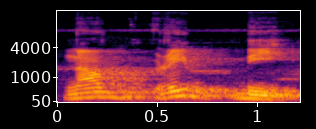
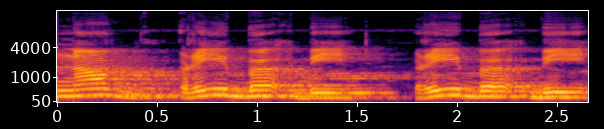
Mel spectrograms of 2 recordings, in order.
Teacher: jangan dipantulkan karena huruf ba sudah masuk kepada huruf selanjutnya karena sama-sama huruf ba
